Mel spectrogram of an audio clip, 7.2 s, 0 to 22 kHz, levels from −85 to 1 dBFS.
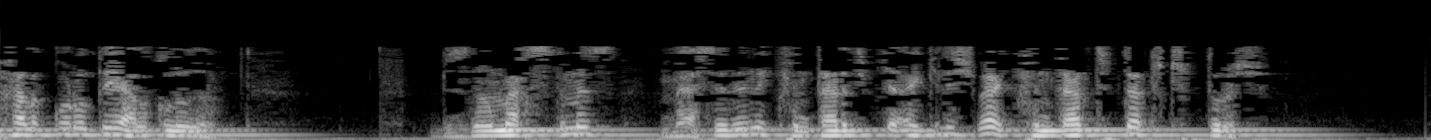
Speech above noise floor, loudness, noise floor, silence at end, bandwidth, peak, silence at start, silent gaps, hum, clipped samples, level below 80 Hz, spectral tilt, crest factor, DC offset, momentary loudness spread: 26 dB; -20 LUFS; -46 dBFS; 0.4 s; 5.8 kHz; -2 dBFS; 0 s; none; none; under 0.1%; -40 dBFS; -12.5 dB/octave; 18 dB; under 0.1%; 17 LU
